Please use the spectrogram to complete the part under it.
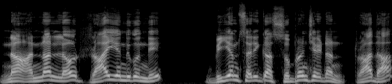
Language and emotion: Telugu, angry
